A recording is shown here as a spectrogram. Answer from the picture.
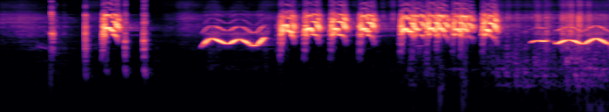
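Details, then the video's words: Parrot calling: scattered clicks, then wavy siren-like whistles followed by a rapid series of harsh, raspy squawks repeated about four per second, ending in another undulating whistle. "parrot voice,natural parrot sounds"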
